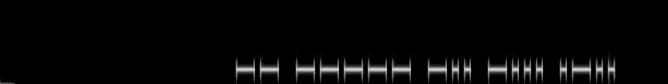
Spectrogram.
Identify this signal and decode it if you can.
Morse code, heard as a keyed tone, about 21 wpm, 700 Hz. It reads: M0DBL
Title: DXCC-100 Call Signs - 5 Characters - 20wpm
